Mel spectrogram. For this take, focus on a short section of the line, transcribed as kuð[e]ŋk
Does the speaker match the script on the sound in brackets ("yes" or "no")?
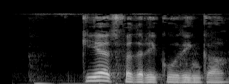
no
